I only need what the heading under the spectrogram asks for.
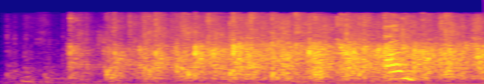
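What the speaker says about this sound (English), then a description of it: "You're not supposed to clap, remember?" Audience applause at a Philadelphia mayoral forum swells after a quiet start into steady, dense clapping from a large crowd, with a voice talking over it.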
